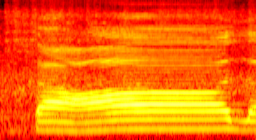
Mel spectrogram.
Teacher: من اللہ تعالی، یہ عین کے بعد الف ہے، لہٰذا اب ہم نے عین کو ایک الف کی مقدار کھینچنا ہے، تو اس کے بعد لام ہے، لام کے اوپر کھڑا زبر ہے، اسے بھی ہم ایک الف کی مقدار کھینچیں گے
